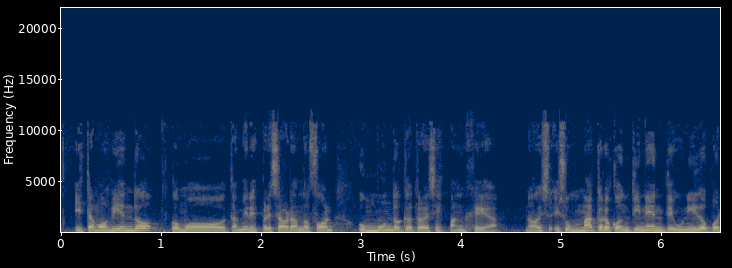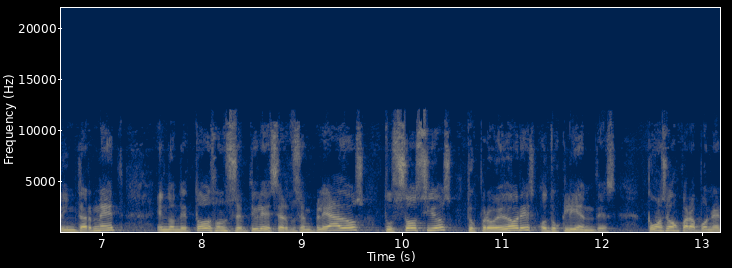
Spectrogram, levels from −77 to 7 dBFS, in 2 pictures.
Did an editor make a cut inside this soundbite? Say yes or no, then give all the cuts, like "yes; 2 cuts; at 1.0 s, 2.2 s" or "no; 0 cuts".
yes; 1 cut; at 10.6 s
